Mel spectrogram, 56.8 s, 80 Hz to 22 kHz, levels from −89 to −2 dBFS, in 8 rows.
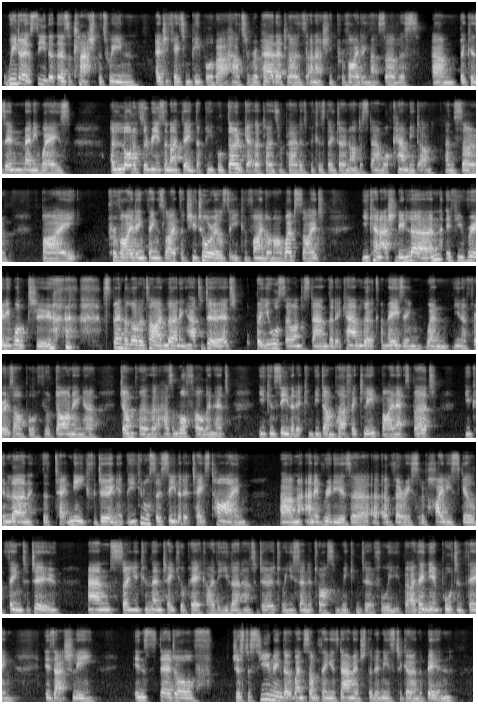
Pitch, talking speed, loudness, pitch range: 150 Hz, 215 wpm, -21 LUFS, 140-165 Hz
